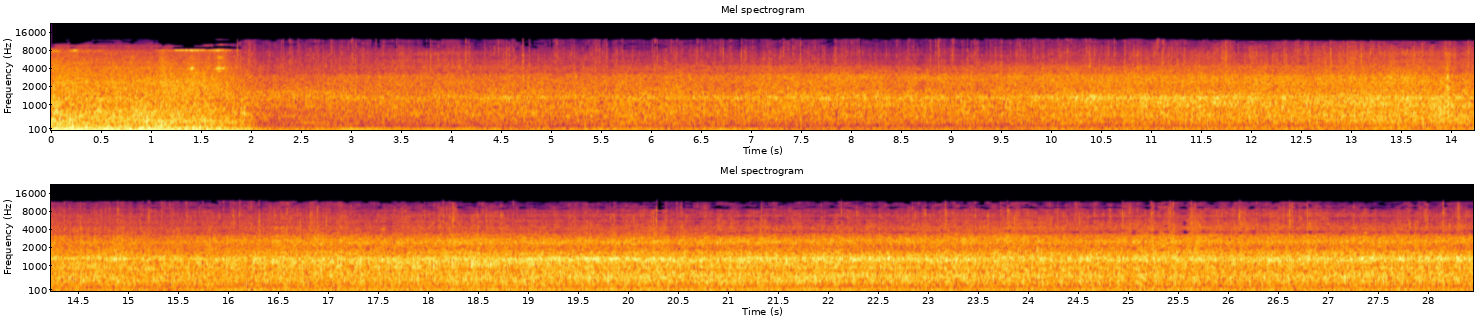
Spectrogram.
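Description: Narrow-gauge diesel train running, a steady engine hum with rail noise that grows slowly louder. The sound is louder and different at first, then changes sharply about two seconds in.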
